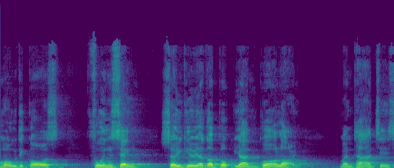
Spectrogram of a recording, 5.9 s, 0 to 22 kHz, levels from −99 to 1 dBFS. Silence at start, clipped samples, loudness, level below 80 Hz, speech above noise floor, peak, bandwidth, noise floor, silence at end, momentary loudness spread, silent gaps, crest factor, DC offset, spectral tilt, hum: 0 s; under 0.1%; -22 LUFS; -68 dBFS; 37 dB; -4 dBFS; 16.5 kHz; -58 dBFS; 0 s; 13 LU; none; 18 dB; under 0.1%; -8 dB/octave; none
